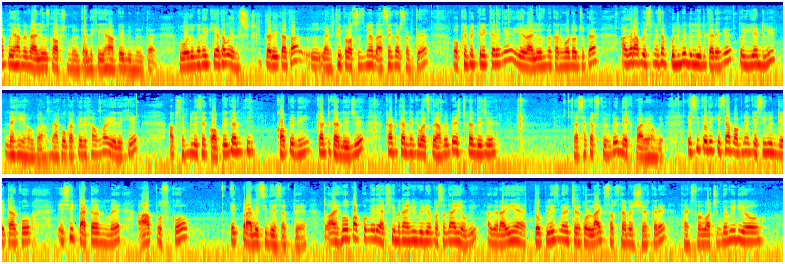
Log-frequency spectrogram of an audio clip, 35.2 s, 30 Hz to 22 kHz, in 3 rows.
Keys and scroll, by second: 12.3 Delete, 17.0 ctrl+x, 19.2 ctrl+v.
